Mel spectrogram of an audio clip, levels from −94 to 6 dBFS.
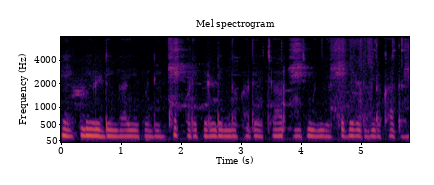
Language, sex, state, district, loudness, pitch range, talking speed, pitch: Chhattisgarhi, female, Chhattisgarh, Bastar, -46 LUFS, 170-180 Hz, 125 wpm, 175 Hz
